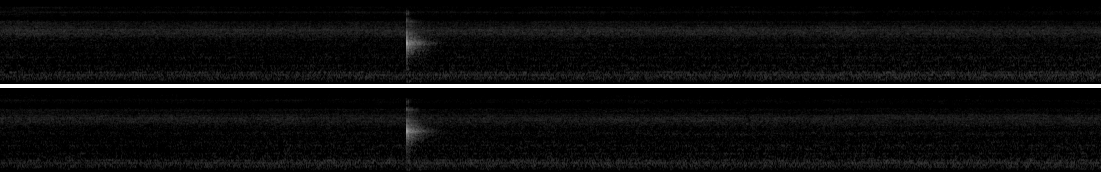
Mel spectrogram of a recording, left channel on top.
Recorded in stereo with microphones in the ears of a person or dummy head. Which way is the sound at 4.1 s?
Centre (ahead or behind).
